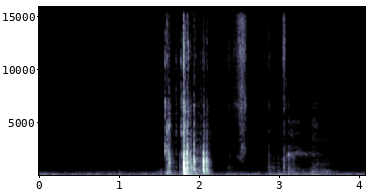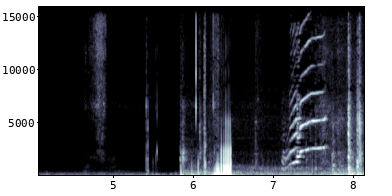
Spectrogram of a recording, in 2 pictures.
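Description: A house door being opened to the outside. A few soft handling clicks come first, then about six seconds in a steady low outdoor background noise comes up, with one brief loud sound and, just after it, a quick run of rising high-pitched squeaks.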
